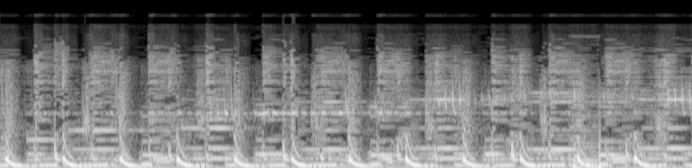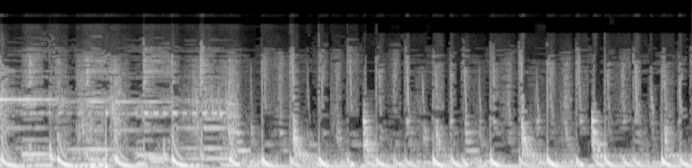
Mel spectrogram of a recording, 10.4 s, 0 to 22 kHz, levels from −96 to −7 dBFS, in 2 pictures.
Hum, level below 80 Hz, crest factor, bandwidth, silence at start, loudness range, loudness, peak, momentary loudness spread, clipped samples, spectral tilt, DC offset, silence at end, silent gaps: none; -22 dBFS; 16 dB; 9.8 kHz; 0 s; 2 LU; -18 LUFS; -2 dBFS; 3 LU; under 0.1%; -6.5 dB/octave; 3%; 0 s; none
